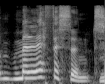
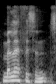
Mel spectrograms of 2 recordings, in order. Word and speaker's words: Maleficent: It's M-A-L-E-F-I-C. There's no I there. – And in the film, they call her Maleficent. – I'll get her. – Anyway, Maleficent, Mistress of Evil, sequel to Maleficent, surprise, surprise.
